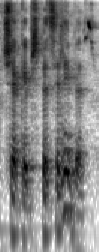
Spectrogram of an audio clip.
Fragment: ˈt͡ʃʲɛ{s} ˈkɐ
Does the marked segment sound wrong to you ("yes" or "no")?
yes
